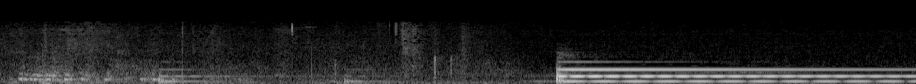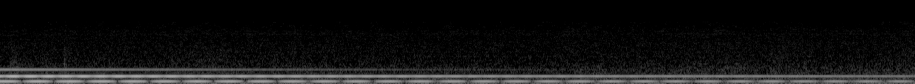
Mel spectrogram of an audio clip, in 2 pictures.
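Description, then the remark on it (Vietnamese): A deep bell is struck once, its warm, wavering hum ringing out and slowly fading over many seconds. Some faint voices and rustling come just before the strike. “Chà, chỗ này cam go dữ, chắc nghe tiếng chuông.”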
